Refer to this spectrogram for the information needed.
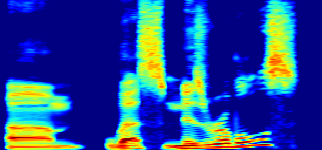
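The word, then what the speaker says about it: Les Misérables: Liam Neeson, to this point, his big ones were Schindler's List, Rob Roy, Les Miserables. Is that? – I think you're saying that right. That sounds right. That's right.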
